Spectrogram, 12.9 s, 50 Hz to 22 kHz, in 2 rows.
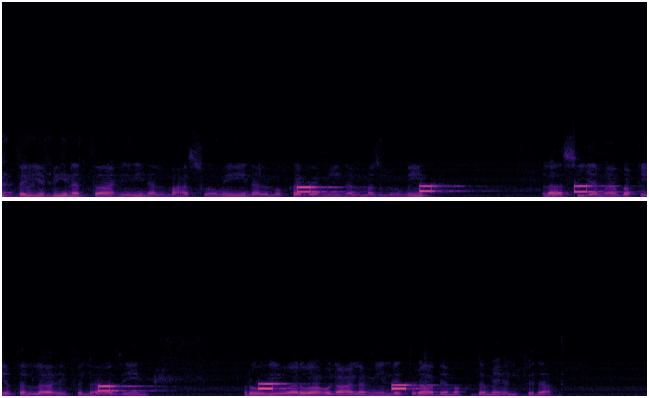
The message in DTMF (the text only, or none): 1 5 2 1 # 0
